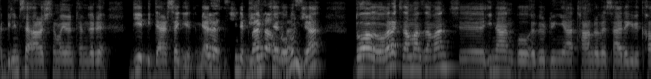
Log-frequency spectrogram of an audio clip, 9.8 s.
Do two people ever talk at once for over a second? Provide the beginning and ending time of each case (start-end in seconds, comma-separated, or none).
3.0-4.6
